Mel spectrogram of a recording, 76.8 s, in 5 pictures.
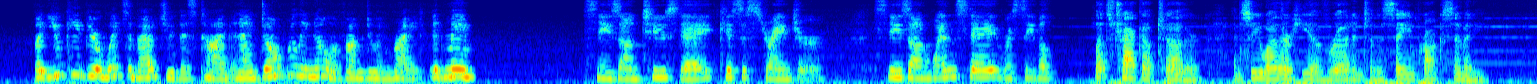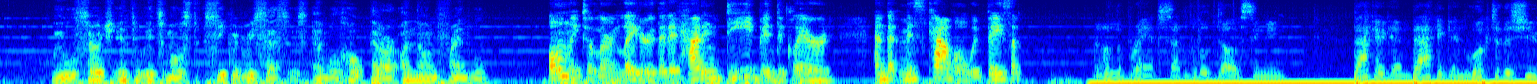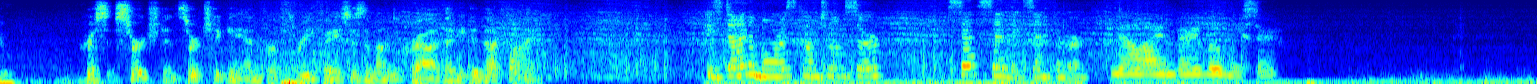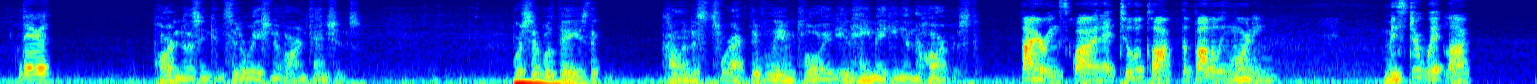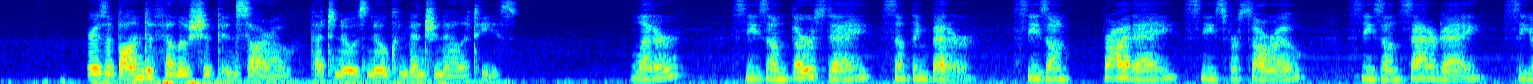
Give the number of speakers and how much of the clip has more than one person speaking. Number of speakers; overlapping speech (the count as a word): nine, no overlap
